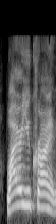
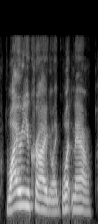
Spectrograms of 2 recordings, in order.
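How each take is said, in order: First: Higher and louder, a light imitation of the teacher; teacher's question. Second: Teacher's question. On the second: Retold or imitated. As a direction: lightly voice the teacher asking. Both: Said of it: "That's all he ever says".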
